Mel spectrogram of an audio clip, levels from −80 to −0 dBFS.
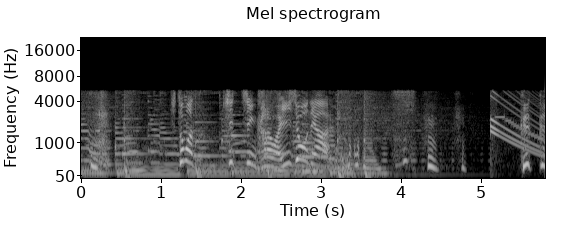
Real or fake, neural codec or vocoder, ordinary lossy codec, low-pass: real; none; none; 5.4 kHz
